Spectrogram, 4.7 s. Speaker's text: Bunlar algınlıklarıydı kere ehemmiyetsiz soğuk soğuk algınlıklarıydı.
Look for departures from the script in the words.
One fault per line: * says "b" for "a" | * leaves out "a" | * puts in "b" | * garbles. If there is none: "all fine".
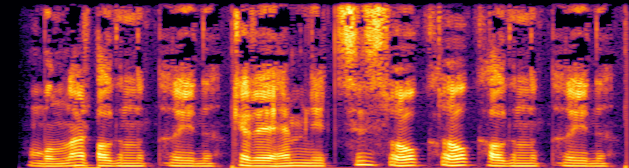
all fine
